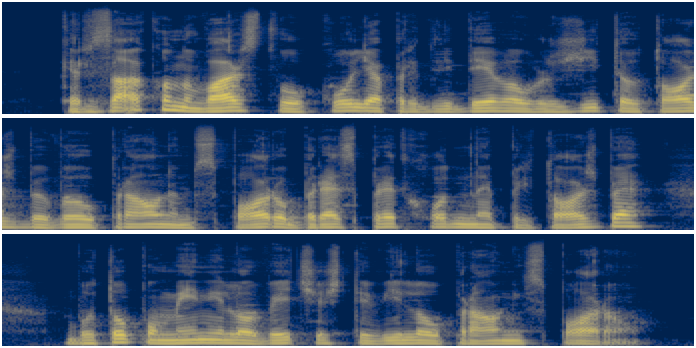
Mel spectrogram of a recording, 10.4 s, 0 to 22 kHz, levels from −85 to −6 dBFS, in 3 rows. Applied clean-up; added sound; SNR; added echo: neural mask model DeepFilterNet 3.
